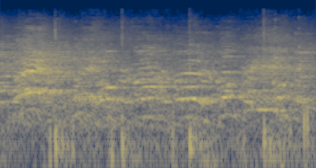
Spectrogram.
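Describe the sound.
A basketball is dribbled up the court during a game between ABS and Lindsay Lane, with dull bounces thudding at an uneven pace under steady crowd noise and voices.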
